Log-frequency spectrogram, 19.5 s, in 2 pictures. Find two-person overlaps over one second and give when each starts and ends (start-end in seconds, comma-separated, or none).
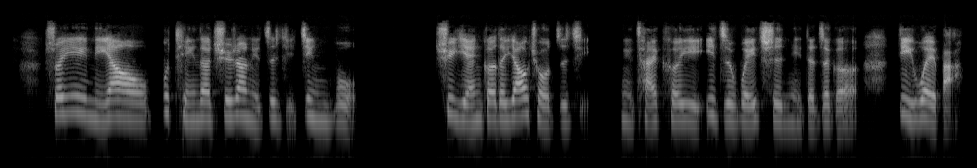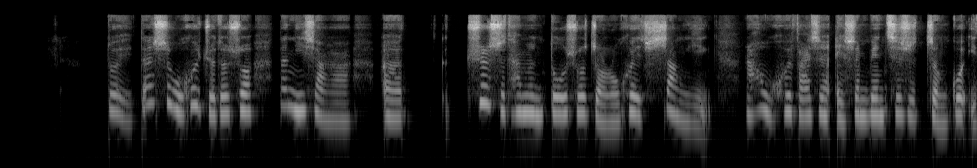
none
